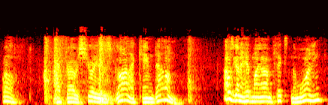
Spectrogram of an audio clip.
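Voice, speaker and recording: Man playing a higher-voiced, defensive young suspect. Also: moderate pace, close to an everyday voice. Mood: uneasy, defensive. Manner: sullen, guarded, short answers. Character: evasive, defensive young male drifter suspect, twenty-two. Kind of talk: 1950s radio police drama acting. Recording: dull, noisy vintage radio recording.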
